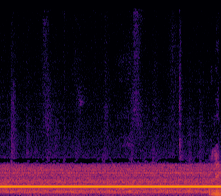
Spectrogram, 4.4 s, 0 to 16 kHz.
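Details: Yaesu FT950 transceiver powered on with no antennas connected: a clean, constant, very loud mid-pitch tone over faint hiss, present on most bands; internally generated background tone, cause unknown.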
